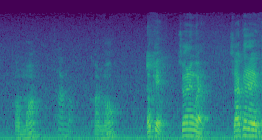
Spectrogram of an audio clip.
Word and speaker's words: Carmont: That's the right way to say it in French. Carmont.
